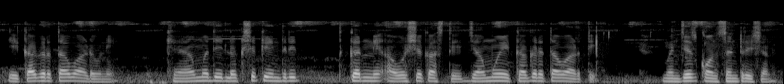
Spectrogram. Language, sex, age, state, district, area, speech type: Marathi, male, 18-30, Maharashtra, Sangli, urban, spontaneous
